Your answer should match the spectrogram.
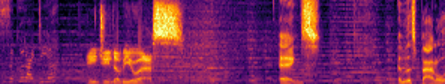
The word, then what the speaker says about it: AGWS: agws in the submenu yeah they they pronounce it eggs unit kind of like if you're saying eggs but it's like egg eggs yeah I I know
